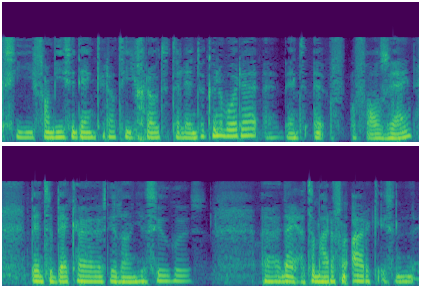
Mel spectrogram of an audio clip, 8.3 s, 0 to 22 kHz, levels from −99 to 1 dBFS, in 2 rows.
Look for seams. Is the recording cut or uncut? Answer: cut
